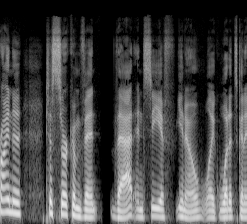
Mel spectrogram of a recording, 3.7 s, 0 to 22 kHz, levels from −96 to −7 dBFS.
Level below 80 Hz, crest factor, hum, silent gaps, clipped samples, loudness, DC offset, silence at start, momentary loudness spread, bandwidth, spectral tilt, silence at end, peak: -58 dBFS; 16 dB; none; 1.58-1.65 s; under 0.1%; -22 LUFS; under 0.1%; 0 s; 5 LU; 16 kHz; -5.5 dB/octave; 0 s; -6 dBFS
